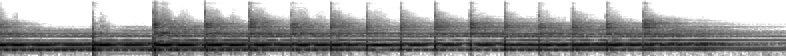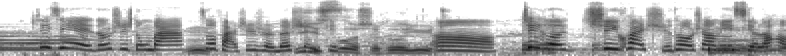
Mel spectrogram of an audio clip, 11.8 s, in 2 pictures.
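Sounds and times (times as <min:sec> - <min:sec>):
small gong being struck: 0:00.0 - 0:06.9
speech: 0:07.4 - 0:11.7.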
